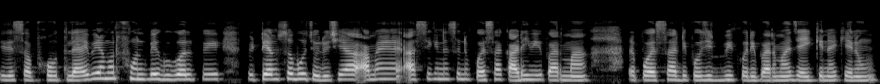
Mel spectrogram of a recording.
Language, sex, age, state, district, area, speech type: Odia, female, 18-30, Odisha, Bargarh, urban, spontaneous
